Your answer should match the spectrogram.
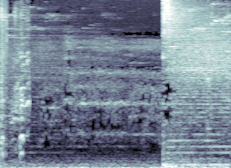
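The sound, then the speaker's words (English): Hundreds of chickens cluck and crow over a steady, noisy barnyard din around a wooden outhouse, with a short burst of calls at the start and a louder, drawn-out crow near the end. “Devin and Devin kicked the door open and ran, narrowly escaping the hundreds of bloodthirsty chickens.”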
